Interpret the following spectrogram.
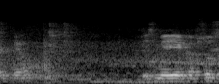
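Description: Soft-close tandem box kitchen drawer being pulled open on its runners.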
